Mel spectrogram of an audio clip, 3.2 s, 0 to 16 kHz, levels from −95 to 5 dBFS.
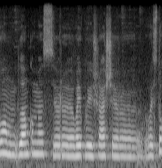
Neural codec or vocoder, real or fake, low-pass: none; real; 14.4 kHz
